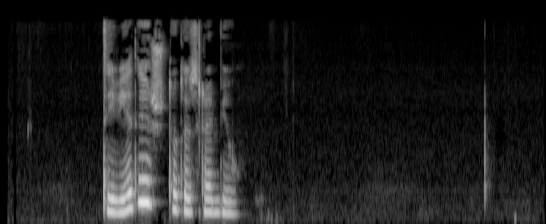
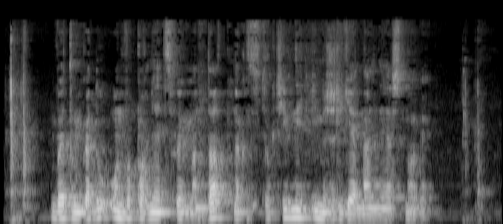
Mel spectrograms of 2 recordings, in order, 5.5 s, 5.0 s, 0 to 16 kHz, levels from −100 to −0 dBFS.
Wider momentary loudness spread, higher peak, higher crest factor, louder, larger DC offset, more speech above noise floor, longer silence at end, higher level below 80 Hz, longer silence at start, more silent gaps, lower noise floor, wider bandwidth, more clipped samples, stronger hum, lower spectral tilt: about the same, 14 LU vs 13 LU; about the same, -8 dBFS vs -6 dBFS; about the same, 20 dB vs 18 dB; about the same, -23 LUFS vs -25 LUFS; neither; first, 54 dB vs 29 dB; first, 3.1 s vs 0.25 s; second, -76 dBFS vs -56 dBFS; first, 1.05 s vs 0.1 s; neither; first, -75 dBFS vs -53 dBFS; about the same, 11.5 kHz vs 11.5 kHz; neither; neither; second, -5 dB/octave vs -7 dB/octave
